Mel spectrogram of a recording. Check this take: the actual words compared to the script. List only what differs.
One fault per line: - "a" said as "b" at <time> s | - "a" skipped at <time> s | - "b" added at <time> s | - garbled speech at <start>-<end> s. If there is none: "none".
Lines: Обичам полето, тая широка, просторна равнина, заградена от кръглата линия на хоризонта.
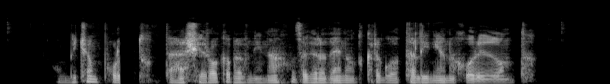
- "просторна" skipped at 2.3 s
